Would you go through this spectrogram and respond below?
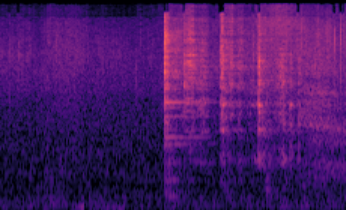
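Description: Mushrooms seasoned with salt and pepper cook down in a pan, quiet at first, then a burst of sizzling with scraping stirs and soft crackles, close and fairly faint, with no talk.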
